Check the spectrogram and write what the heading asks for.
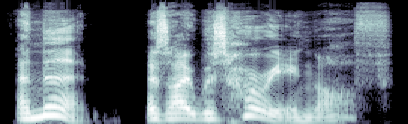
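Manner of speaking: plain reading voice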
